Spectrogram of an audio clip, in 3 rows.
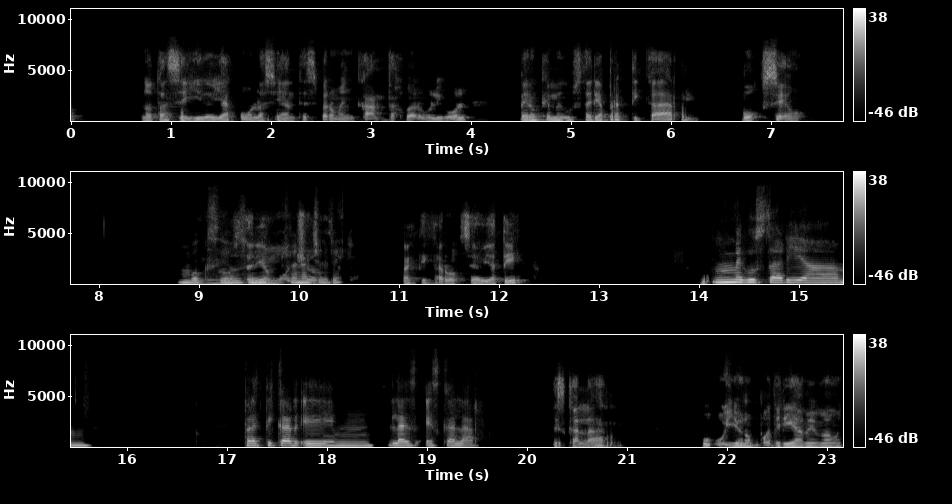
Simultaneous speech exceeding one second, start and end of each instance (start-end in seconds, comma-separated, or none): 8.9-10.2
